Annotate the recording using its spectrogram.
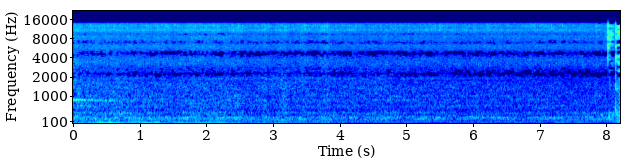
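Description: Faint steady hiss with a low hum, with no distinct sound event: background noise of the recording.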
